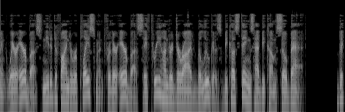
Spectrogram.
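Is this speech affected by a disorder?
No.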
